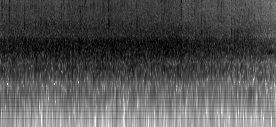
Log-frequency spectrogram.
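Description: Sustained morning applause from an audience for the Lord Jesus, a dense, steady wash of many hands clapping at once, holding an even level throughout before easing slightly at the end, with no talking over it.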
